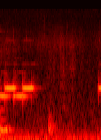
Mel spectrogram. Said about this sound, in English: You're ringing.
